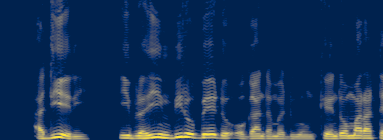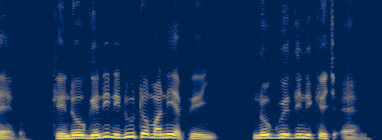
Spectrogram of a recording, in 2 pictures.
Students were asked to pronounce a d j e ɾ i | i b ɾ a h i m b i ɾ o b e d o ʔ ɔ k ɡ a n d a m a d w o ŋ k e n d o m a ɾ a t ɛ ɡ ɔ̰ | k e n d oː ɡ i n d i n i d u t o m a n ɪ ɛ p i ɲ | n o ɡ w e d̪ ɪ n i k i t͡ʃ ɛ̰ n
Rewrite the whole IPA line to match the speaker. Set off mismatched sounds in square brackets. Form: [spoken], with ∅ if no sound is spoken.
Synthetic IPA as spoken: a d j e ɾ i | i b ɾ a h i m b i ɾ o b e d o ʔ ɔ [∅] ɡ a n d a m a d w o ŋ k e n d o m a ɾ a t ɛ ɡ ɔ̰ | k e n d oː ɡ [e] n d i n i d u t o m a n ɪ ɛ p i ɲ | n o ɡ w e d̪ [i] n i k [e] t͡ʃ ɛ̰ n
